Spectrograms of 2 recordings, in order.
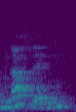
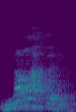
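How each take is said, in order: First: The first vowel sounds like the u in but. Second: The first vowel is drawn out, like in hot.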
